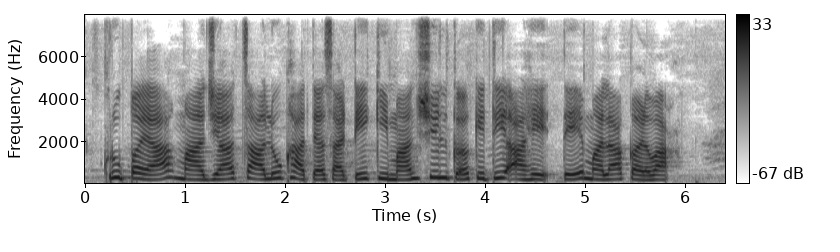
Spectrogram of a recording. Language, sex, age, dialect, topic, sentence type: Marathi, female, 18-24, Standard Marathi, banking, statement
